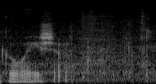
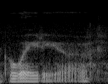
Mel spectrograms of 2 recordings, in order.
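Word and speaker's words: Goetia: Um then we got the 72 chaotic spirits of the Goatia or Goadia. Uh some people pronounce it like that.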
